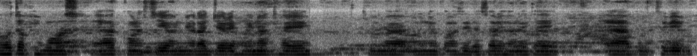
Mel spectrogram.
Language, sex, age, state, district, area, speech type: Odia, male, 18-30, Odisha, Subarnapur, urban, spontaneous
